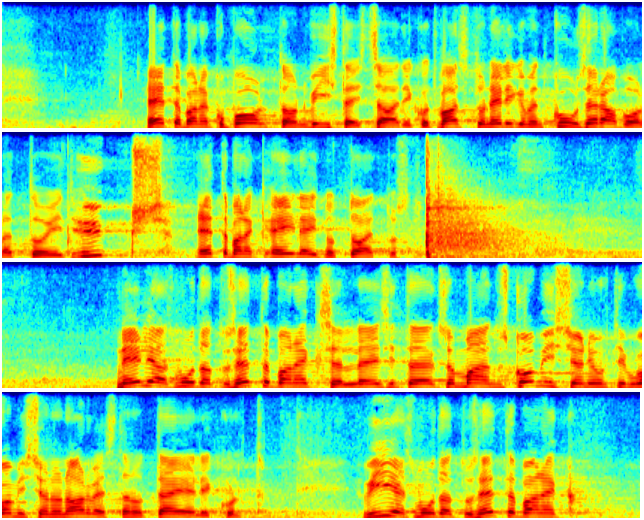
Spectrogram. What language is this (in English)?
Estonian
